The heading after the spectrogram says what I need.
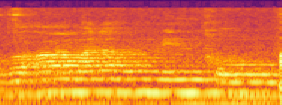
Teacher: غنہ اس لیے نہیں کیا کہ آگے حروف خلقی خا آ رہا ہے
